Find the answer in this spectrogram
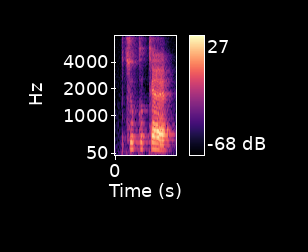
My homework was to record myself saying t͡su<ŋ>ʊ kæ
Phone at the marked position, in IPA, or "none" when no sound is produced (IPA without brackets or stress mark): k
